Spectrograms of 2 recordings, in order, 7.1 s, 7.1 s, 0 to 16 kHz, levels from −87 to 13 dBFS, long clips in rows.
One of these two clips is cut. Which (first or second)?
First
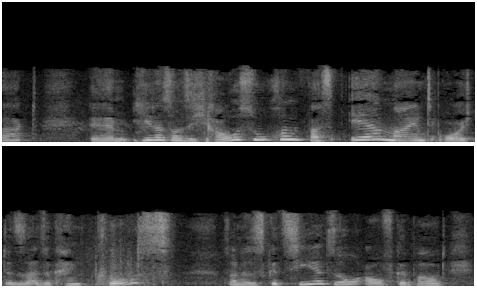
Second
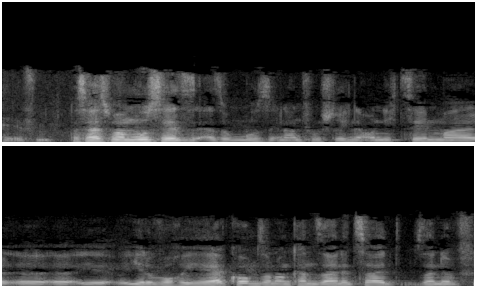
first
